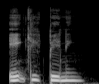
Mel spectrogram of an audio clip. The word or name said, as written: enkeltbinding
